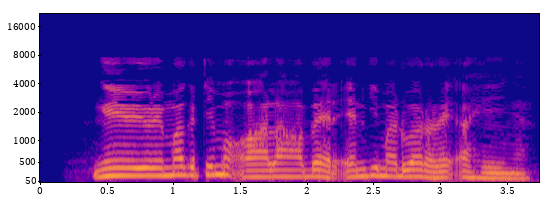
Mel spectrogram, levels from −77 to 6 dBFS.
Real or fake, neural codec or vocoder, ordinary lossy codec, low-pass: real; none; AAC, 24 kbps; 14.4 kHz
